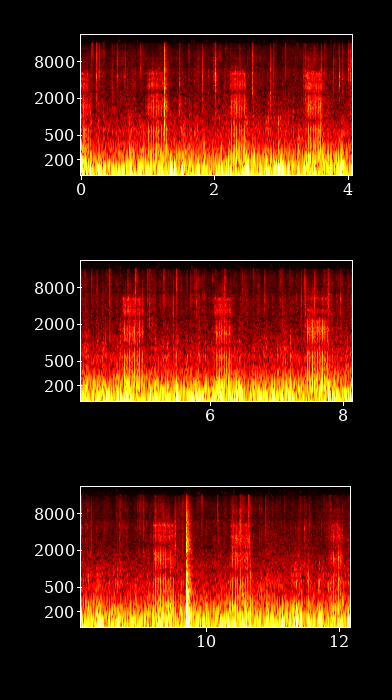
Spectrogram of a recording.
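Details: A low, continuous rumbling purr from a cat near an open fire, rising and falling rhythmically in breathing pulses, with the fire's crackles and snaps scattered over it.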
